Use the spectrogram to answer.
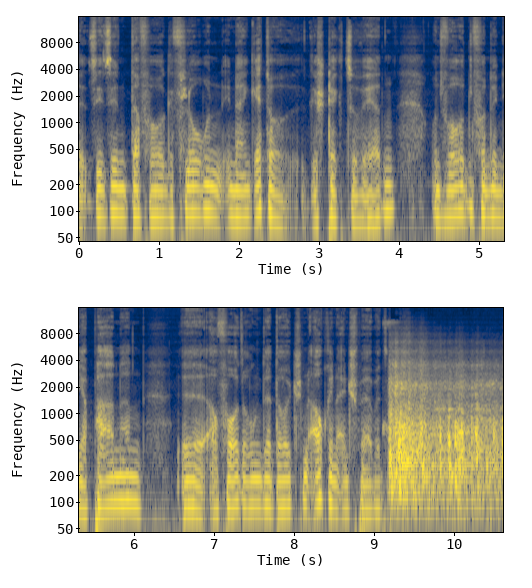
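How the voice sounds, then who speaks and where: At a very slow pace, a man talks in a very deep, low pitch with fairly even intonation, and the recording is very clean with a silent background. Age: 70s. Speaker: writer. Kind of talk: interview testimony.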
